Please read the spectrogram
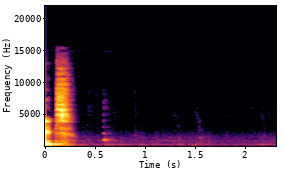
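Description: A short spoken word at the start, then a marker pen writing faintly on a whiteboard.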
